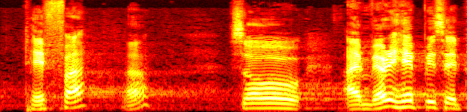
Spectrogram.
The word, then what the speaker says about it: TEPPFA: This award is kindly sponsored by TEPPFA, pronounced TEFA.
